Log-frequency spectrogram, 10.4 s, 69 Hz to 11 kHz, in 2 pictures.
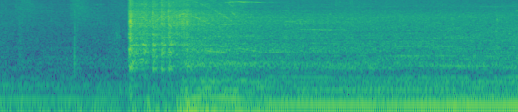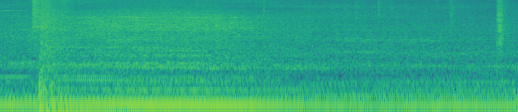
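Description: A 2018 Jeep Cherokee Limited's 3.2L V6 starts, most likely by remote start with no one inside, about a second in. It then settles into a steady idle, which gets louder about five and a half seconds in.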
